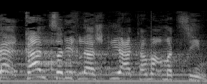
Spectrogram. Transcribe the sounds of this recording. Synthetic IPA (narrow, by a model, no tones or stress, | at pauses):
ekant͡saɾiχlehaʃkiaʕet̪hamaʔmat͡sim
